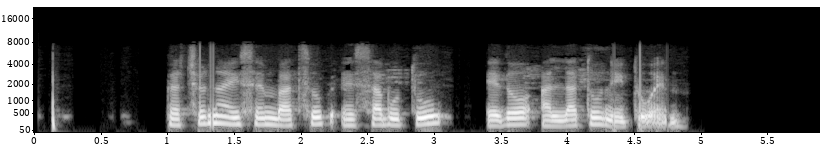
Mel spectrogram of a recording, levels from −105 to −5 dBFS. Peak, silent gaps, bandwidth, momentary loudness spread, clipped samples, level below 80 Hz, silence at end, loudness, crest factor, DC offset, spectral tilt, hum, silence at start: -2 dBFS; none; 7.2 kHz; 10 LU; under 0.1%; -54 dBFS; 1.05 s; -16 LUFS; 14 dB; under 0.1%; -8.5 dB/octave; none; 1 s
